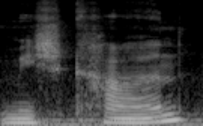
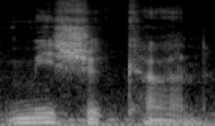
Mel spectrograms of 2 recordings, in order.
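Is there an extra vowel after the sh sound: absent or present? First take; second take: absent; present. First: No vowel is heard between sh and k. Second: A short vowel is heard between sh and k. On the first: "If the schwa is silent" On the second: "If the schwa is pronounced"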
